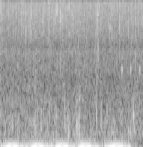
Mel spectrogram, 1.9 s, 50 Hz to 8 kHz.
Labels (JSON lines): {"label": "biophony", "recorder": "SoundTrap 300"}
